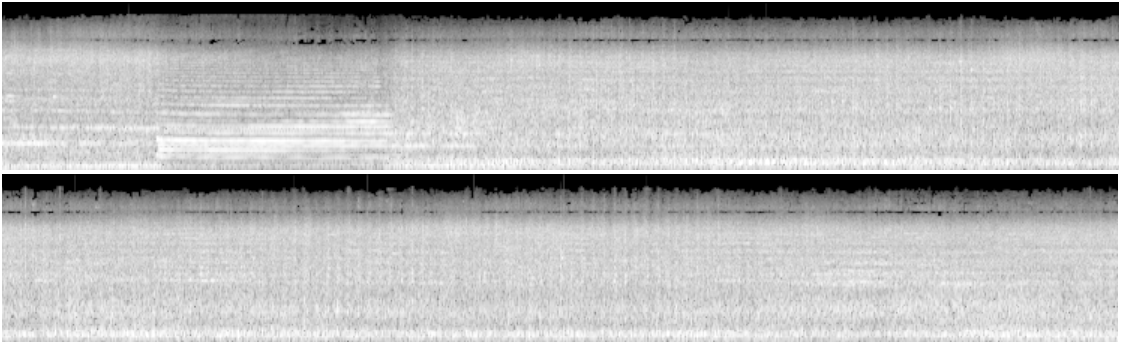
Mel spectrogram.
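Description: Diesel freight train passing close by: one locomotive horn blast of about three seconds, starting about two seconds in and cutting off sharply, then the steady noise of covered hopper cars' wheels rolling along the rails.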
